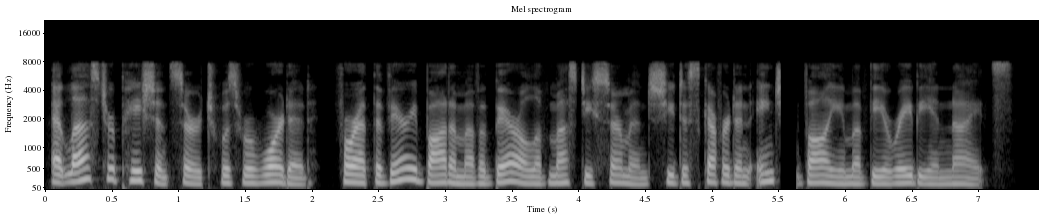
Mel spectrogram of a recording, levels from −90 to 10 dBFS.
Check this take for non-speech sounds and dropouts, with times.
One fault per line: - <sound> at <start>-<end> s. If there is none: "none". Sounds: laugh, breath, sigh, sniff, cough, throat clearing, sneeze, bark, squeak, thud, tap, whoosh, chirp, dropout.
- dropout at 5.5-5.6 s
